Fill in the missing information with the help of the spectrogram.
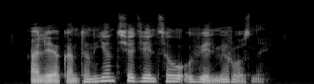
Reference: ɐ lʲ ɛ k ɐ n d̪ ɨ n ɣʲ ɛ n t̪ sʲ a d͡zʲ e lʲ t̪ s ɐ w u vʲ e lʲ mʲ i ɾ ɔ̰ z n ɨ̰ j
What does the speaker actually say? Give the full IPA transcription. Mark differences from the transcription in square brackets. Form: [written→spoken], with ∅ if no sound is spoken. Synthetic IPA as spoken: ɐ lʲ ɛ k ɐ n [d̪→t̪] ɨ n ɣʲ ɛ n t̪ sʲ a d͡zʲ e lʲ t̪ s ɐ w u vʲ e lʲ mʲ i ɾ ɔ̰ z n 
